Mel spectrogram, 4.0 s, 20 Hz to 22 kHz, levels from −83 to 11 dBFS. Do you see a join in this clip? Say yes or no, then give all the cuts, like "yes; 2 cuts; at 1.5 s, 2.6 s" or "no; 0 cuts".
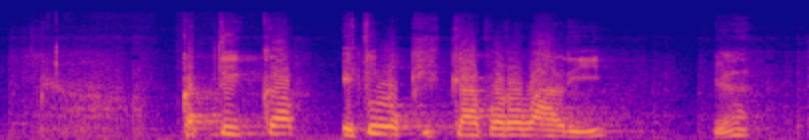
yes; 1 cut; at 1.5 s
